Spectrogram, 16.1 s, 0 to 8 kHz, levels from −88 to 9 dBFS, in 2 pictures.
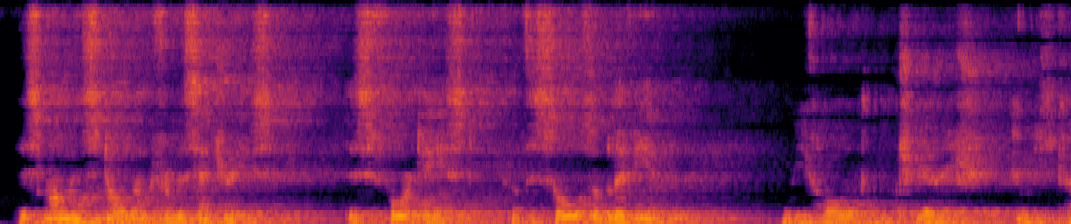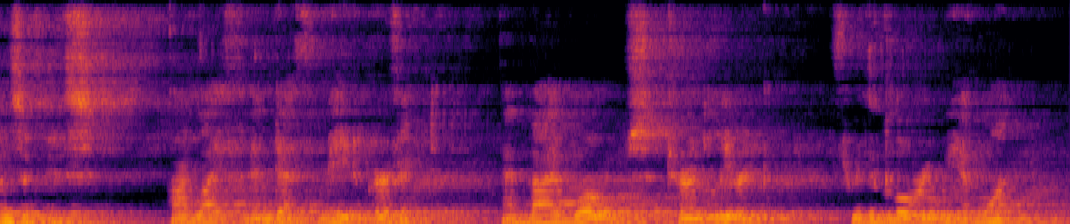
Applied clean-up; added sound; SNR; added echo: none; Wind instrument, woodwind instrument; 17 dB; reverberation time 2.4 s.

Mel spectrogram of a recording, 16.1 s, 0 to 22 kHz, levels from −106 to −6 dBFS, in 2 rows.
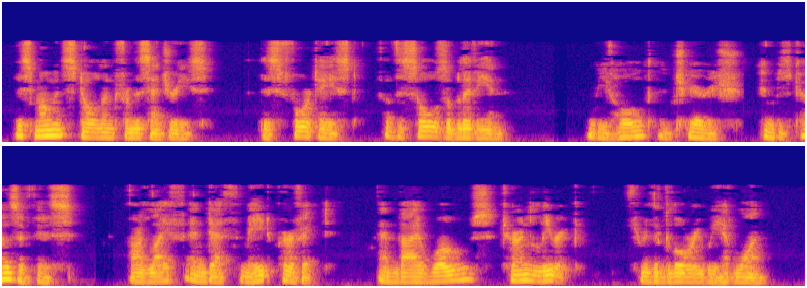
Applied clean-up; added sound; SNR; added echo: none; none; none; none.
